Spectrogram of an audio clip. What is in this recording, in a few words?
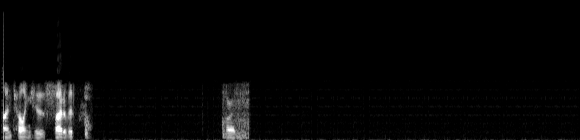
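Mesa Police Department, scanner audio trunk; Mesa Simulcast; MESA PD Superstn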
